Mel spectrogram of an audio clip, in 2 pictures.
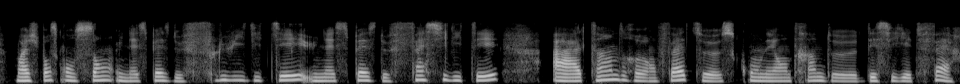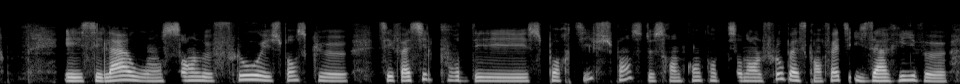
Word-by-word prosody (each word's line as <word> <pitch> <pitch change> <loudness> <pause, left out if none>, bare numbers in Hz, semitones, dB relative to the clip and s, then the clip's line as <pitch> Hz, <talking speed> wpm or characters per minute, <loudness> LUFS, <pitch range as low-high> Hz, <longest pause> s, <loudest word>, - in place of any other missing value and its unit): Moi 175 -1 +6
je 175 - -3
pense 190 +1 +1
qu'on 185 -2 0
sent 190 +3 +2
une 165 -3 -1
espèce 170 +3 0
de 150 -2 -4
fluidité, 195 +4 0
une 165 0 0
espèce 165 +2 0
de 160 - -4
facilité 195 +2 0 0.5
à 165 -2 +7
atteindre 200 +4 +1
en 150 -1 -2
fait, 200 +6 +1
heu, 150 -2 +1
ce - - 0
qu'on 170 -2 -2
est 160 0 +1
en 155 0 0
train 170 +3 -3
de 155 -4 -2
d'essayer 160 -2 -1
de - - -21
faire. 180 -8 -2 0.6
Et 160 0 +4
c'est 165 +1 0
là 190 +5 +7
où 170 -4 0
on 160 0 -3
sent 185 +3 0
le 175 -2 +1
flow 215 +5 +3
et 185 -2 +2
je 175 - -7
pense 195 +2 -2
que, 160 -3 -2 0.3
c'est 190 - 0
facile 180 +7 +1
pour 190 -1 -5
des 160 -1 -1
sportifs, 185 - -5
je - - -7
pense, 235 +9 -5
de 165 - -4
se 160 - -6
rendre 160 -1 -4
compte 180 +1 -5
quand 180 -2 -4
ils - - -6
sont 170 - -3
dans 165 -1 0
le 160 - -3
flow 250 +9 -2
parce 190 -5 +2
qu'en 145 - -3
fait 185 +6 0
ils 175 -2 -1
arrivent, 170 +3 +3
heu, 145 -2 +1
175 Hz, 195 wpm, -23 LUFS, 160-190 Hz, 0.6 s, à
